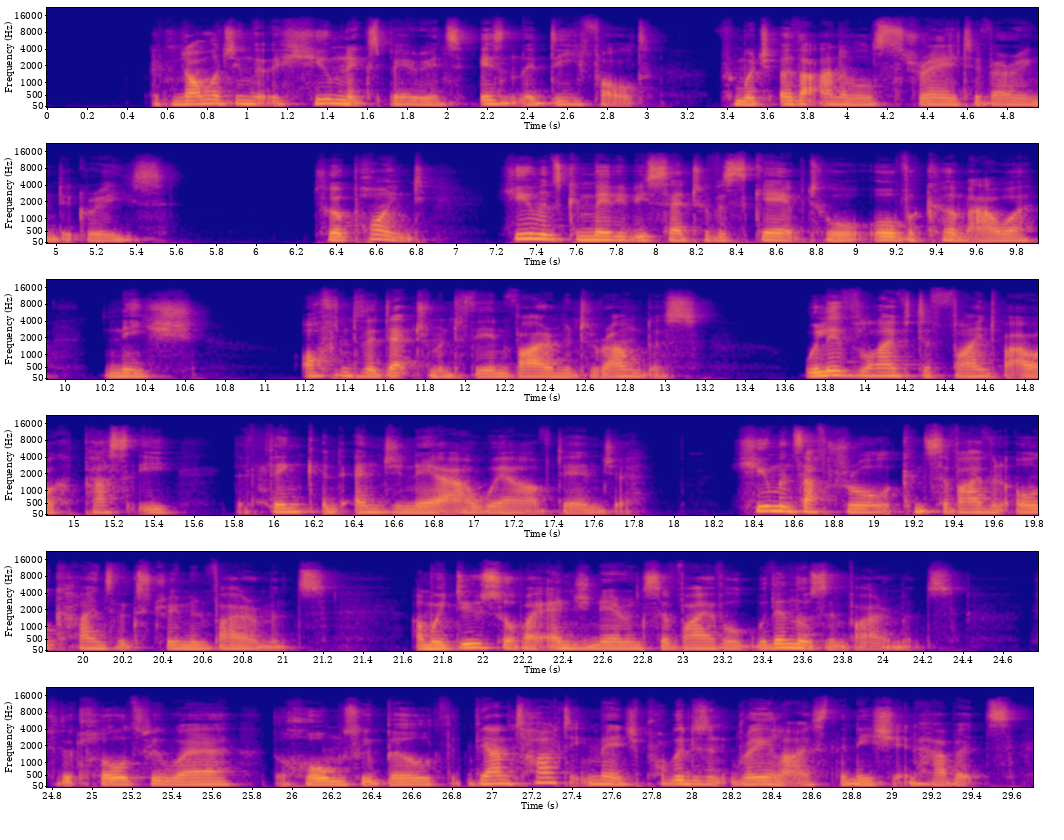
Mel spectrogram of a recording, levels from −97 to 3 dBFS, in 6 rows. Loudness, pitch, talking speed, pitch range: -26 LUFS, 135 Hz, 195 wpm, 130-150 Hz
